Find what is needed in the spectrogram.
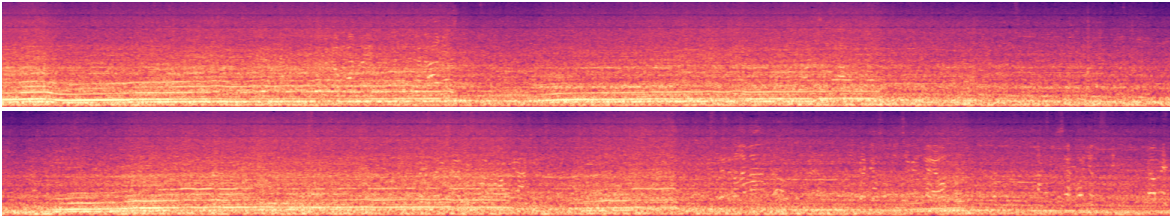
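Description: Can-Am Maverick's Rotax V-twin engine under hard driving: its pitch climbs and holds near the start, drops about six seconds in, climbs again around seven seconds, falls off about twelve seconds in, rises again around seventeen seconds and eases off after twenty-two seconds.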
